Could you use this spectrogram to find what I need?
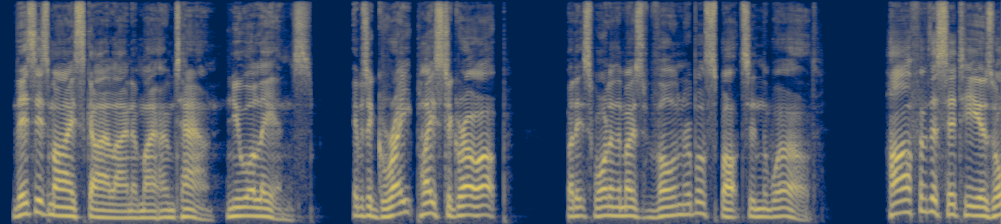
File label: english british podcasts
